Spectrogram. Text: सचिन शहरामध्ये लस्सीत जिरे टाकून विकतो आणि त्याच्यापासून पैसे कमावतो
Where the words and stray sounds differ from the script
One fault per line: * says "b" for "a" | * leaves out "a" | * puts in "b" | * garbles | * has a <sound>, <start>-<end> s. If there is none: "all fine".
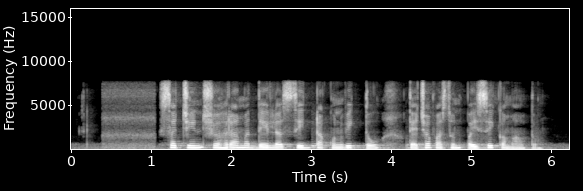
* leaves out "जिरे"
* leaves out "आणि"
